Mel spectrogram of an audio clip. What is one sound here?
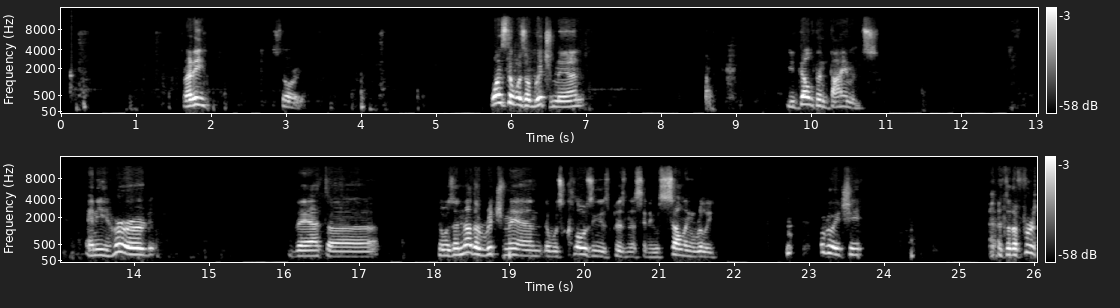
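An elderly man speaks calmly in short phrases with pauses, heard through a microphone.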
